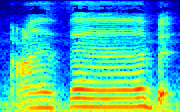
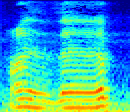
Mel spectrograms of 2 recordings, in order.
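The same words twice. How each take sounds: First: The final consonant is released with a slight echo. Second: The final consonant is held silent without release. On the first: The speaker calls it right. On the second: The speaker calls it wrong. "no way that you can read as azab, silent. That is wrong"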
